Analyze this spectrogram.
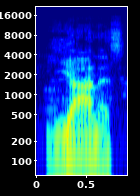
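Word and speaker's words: Giannis: languages so this family his name begins with the G the euro begins with a G so you pronounce his name be honest so it's the ear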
